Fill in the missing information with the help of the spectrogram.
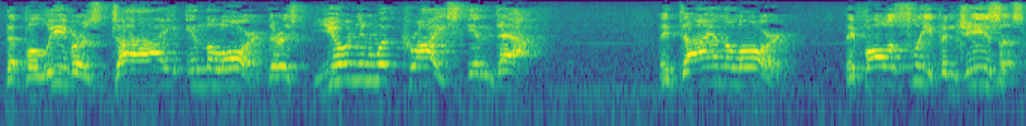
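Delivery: loud, high, ringing pulpit voice; forceful preaching. Acted. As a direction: preach it out to the whole room.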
